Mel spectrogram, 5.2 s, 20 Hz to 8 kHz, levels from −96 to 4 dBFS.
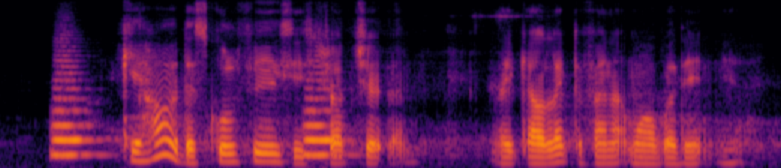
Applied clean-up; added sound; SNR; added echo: neural separator model SepFormer DNS4.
